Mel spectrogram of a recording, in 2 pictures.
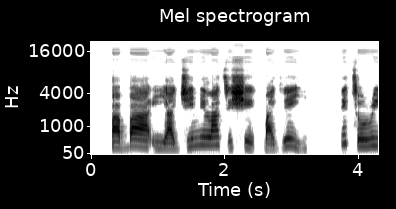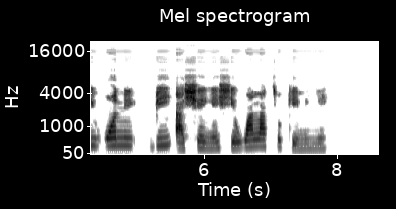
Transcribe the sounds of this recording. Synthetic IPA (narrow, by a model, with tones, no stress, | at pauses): b̥a˨ba˨˦ḭ˨ja˨d͡ʒi˨˦nĩ˦la˦ti˧ʃe˧˨k͡pa˨d͡ʒe˨˦ji˨˦ | nĩ˦to˧ɾi˦w̃ɔ̃˦nĩ˦ | bi˦a˦˨ʃɛ˧˨j̃ɛ̃˧ʃe˧wa˦la˦˨to˦˨ke˨nĩ˨j̃ɛ̃˧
